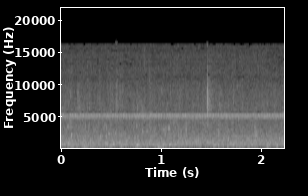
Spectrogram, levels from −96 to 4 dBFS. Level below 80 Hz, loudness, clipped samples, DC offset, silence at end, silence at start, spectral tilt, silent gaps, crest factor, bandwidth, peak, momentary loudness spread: -66 dBFS; -34 LUFS; under 0.1%; under 0.1%; 0 s; 0 s; 0.5 dB/octave; none; 24 dB; 16.5 kHz; -10 dBFS; 1 LU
